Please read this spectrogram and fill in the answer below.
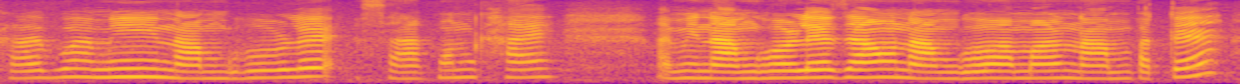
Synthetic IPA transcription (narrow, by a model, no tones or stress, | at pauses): kʰajbʊaminamɡʱɔɹlɛsakɔnkʰaj | aminamɡʱɔɹlɛzaw̃namɡʱɔɹamaɹnampatɛ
